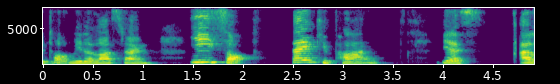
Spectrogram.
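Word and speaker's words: Aesop: Esop.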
